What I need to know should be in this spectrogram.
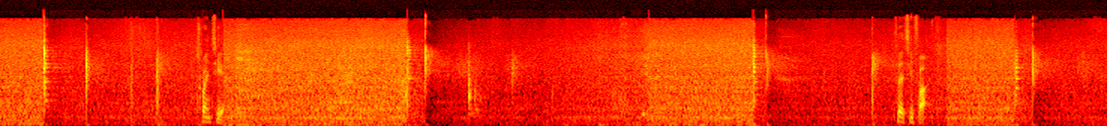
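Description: Snooker balls click against each other.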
